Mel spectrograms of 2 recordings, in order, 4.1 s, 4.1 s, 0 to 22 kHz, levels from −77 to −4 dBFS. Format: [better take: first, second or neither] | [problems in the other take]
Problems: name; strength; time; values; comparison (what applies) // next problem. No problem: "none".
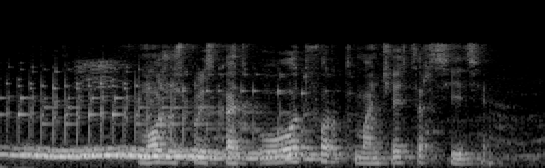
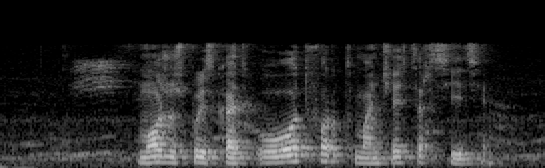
second | background sound (Marimba, xylophone); 3 dB above the speech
